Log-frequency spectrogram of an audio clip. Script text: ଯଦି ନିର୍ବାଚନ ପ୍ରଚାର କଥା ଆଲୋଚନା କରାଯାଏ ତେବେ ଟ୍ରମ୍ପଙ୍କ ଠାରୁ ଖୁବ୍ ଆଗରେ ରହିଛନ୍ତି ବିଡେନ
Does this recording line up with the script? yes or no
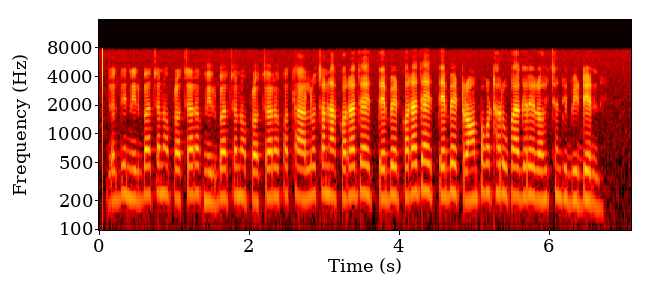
no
